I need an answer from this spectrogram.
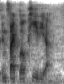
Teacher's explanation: so the PE syllable gets stressed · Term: stress syllable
